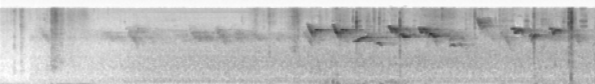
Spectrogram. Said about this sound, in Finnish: Kirjosieppo on saapunut. Mä äänitän kirjosieppoa vähän kauempaa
